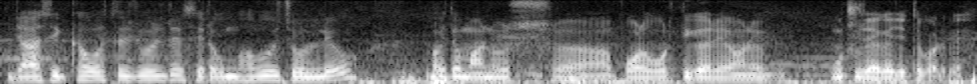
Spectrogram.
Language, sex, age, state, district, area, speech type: Bengali, male, 18-30, West Bengal, Purba Bardhaman, rural, spontaneous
